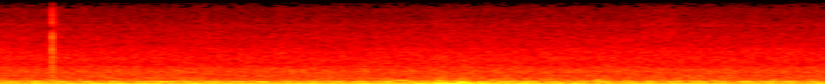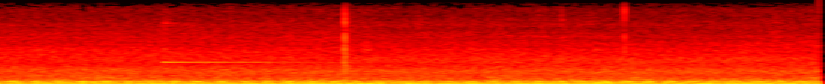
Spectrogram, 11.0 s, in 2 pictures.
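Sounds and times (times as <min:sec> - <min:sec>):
train rumbling: 0:00.0 - 0:11.0
faint high-pitched tone: 0:06.6 - 0:07.6.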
